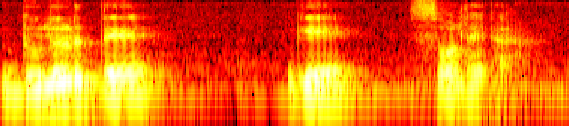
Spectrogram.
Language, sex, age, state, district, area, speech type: Santali, male, 30-45, West Bengal, Bankura, rural, spontaneous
